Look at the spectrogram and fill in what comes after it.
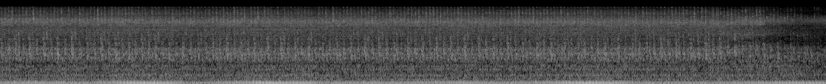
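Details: Opel C20NE engine with new Kolbenschmidt hydraulic lifters at rough idle: dull, uneven knock tapping a few times a second under the engine hum; source unidentified, owner asking for help.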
